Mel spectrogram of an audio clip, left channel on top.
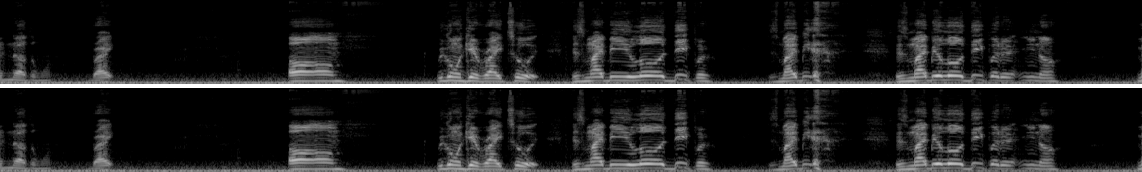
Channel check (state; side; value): identical; both; correlation 1.00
